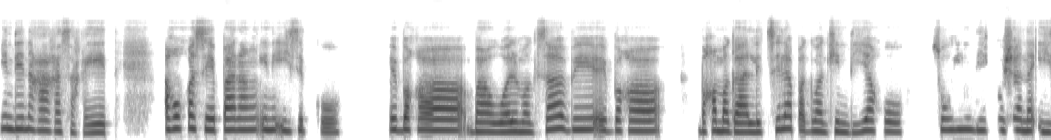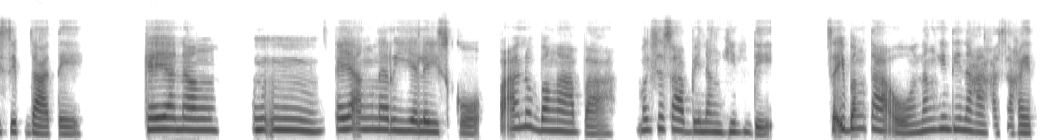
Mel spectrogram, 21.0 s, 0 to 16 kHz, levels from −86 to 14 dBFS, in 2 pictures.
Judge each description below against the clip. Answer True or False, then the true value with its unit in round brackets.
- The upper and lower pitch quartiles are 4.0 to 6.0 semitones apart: False (3.6 semitones)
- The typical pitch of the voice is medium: False (265 Hz)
